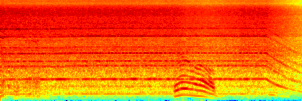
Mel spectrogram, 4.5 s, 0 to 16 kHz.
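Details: 2006 Apple Xserve A1196 server booting a Snow Leopard disc: loud, steady fan roar with several fixed whining tones that never slow; fans stuck at full speed because the heatsinks lack temperature sensor wires.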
